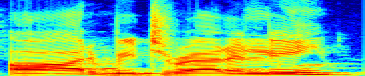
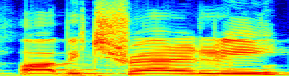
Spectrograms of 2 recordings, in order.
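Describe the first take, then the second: First: Arbitrarily with a tapped r and a full "trar" in the middle, ar-bi-trar-i-li; arbitrarily the way people say it in Pakistan, every syllable pronounced; Pakistani pronunciation. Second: Arbitrarily as "ar-bi-TRER-li", middle syllables squeezed together; clipped English arbitrarily, ar-bi-trer-li, slower pace; teacher's own pronunciation. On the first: Teacher showing the common Pakistani way to say arbitrarily. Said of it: "Pakistan में arbitrarily".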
